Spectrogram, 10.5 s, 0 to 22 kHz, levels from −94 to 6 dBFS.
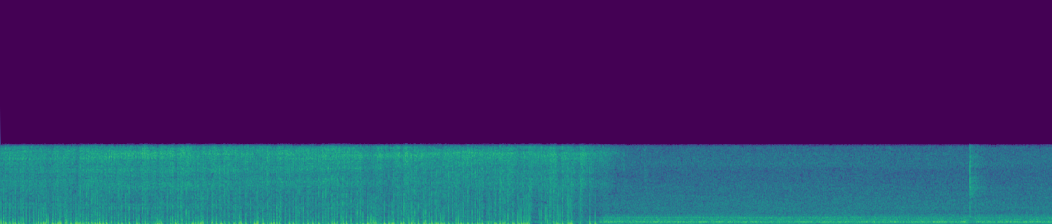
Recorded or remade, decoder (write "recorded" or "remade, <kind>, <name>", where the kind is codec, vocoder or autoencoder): recorded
